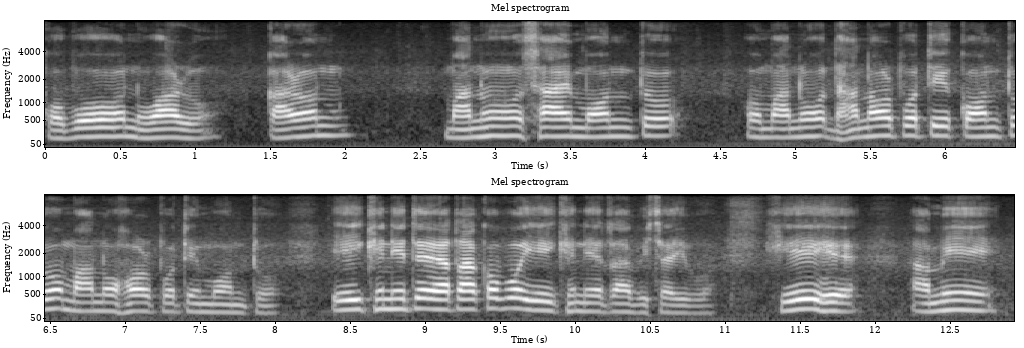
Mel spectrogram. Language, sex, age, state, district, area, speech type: Assamese, male, 60+, Assam, Golaghat, urban, spontaneous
